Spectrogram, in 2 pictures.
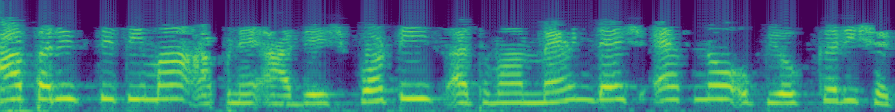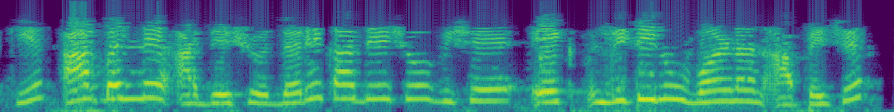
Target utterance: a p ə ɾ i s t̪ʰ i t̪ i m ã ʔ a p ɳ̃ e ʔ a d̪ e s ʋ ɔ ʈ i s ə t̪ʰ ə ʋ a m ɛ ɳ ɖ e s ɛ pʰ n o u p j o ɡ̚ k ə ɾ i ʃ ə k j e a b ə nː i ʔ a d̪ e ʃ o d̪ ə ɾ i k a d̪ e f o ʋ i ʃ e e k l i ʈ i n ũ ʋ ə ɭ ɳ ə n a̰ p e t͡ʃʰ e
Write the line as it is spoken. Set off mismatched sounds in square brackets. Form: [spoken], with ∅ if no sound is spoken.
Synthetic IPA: a p ə ɾ i s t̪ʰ i t̪ i m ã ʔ a p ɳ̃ e ʔ a d̪ e [ʃ] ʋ ɔ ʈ i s ə t̪ʰ ə ʋ a m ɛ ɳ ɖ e [ʃ] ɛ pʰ n o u p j o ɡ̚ k ə ɾ i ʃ ə k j e a b ə nː [e] ʔ a d̪ e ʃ o d̪ ə ɾ [e] k a d̪ e [ʃ] o ʋ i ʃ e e k l i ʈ i n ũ ʋ ə [ɾ] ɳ ə n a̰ p e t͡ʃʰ e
